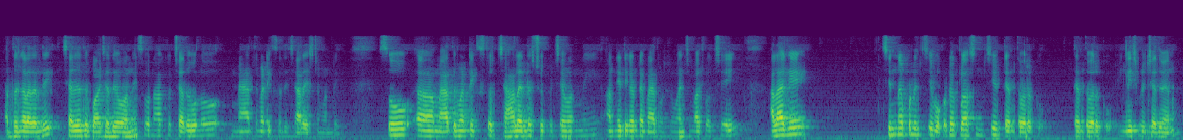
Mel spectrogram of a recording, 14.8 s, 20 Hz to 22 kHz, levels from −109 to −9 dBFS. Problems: none marked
